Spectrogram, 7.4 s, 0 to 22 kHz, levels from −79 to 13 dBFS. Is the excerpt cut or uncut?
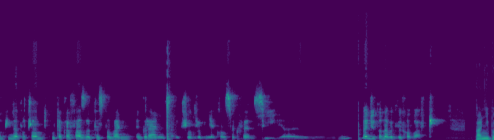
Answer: uncut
